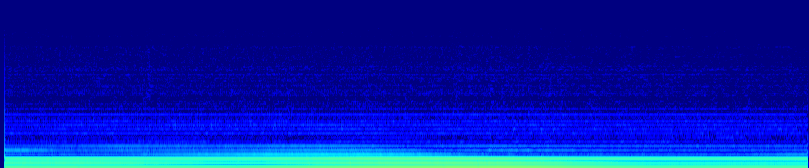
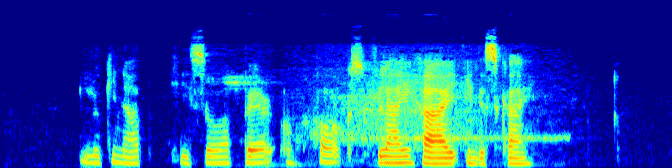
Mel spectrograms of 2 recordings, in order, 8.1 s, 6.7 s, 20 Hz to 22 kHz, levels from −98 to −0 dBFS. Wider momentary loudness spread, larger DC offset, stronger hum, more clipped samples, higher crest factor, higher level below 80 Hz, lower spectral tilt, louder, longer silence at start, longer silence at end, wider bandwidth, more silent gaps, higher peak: second, 6 LU vs 18 LU; neither; first, 50 Hz at -50 dBFS vs none; neither; second, 10 dB vs 26 dB; first, -54 dBFS vs -70 dBFS; first, -8 dB/octave vs -3.5 dB/octave; second, -54 LUFS vs -27 LUFS; second, 0.05 s vs 0.8 s; second, 0 s vs 1.05 s; about the same, 11 kHz vs 10 kHz; neither; second, -42 dBFS vs -4 dBFS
